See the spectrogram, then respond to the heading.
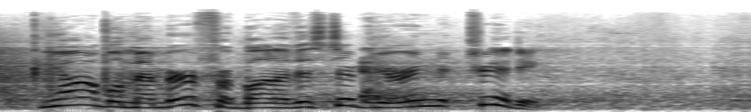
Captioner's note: some Applause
